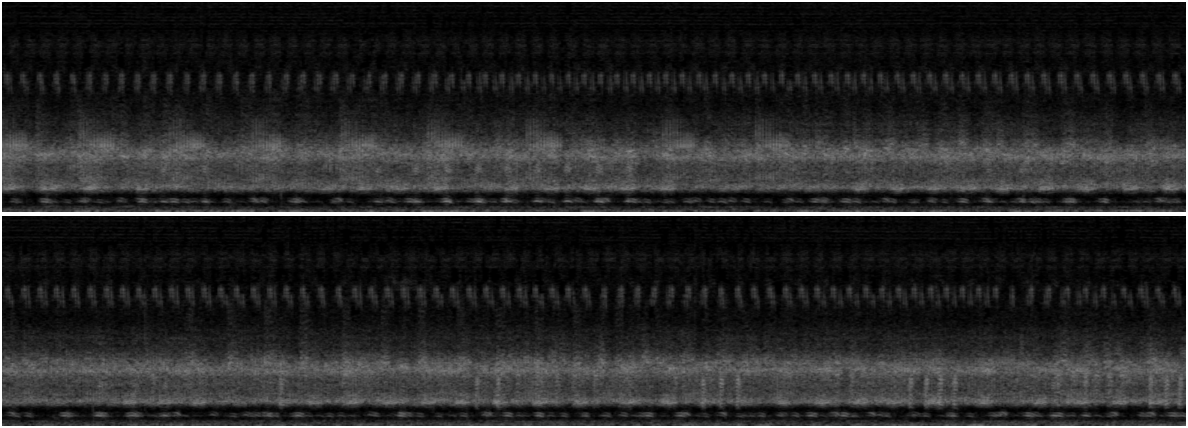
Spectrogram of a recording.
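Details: Many frogs croaking after rain, their fast pulsed calls running in continuous overlapping series, while a strong high buzz and rasping trills hold steady underneath throughout.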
